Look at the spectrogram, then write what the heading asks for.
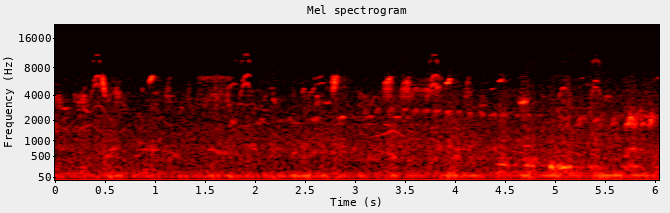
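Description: Faint outdoor bird chirps: scattered short, high call notes from birds in the surroundings, over a faint steady low hum.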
